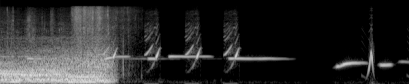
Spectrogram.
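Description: Dramatic background music that cuts off about a second in, followed by cartoon boing-like sound effects: a held whistle-like tone broken by several quick upward chirps, then after a short pause a second, slightly lower run of the same near the end.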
